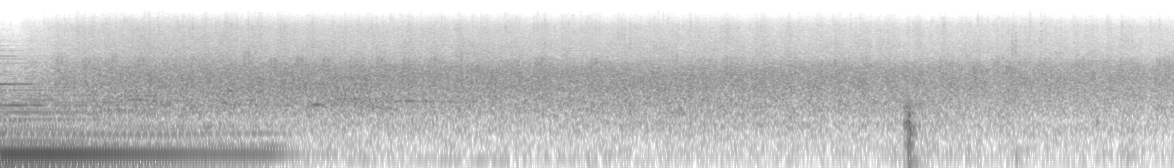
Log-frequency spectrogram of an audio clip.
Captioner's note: applause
